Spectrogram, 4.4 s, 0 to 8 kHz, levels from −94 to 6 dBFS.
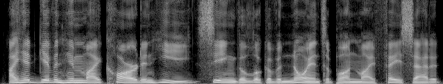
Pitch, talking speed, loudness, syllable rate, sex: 145 Hz, 230 wpm, -16 LUFS, 5.2 syllables/s, male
